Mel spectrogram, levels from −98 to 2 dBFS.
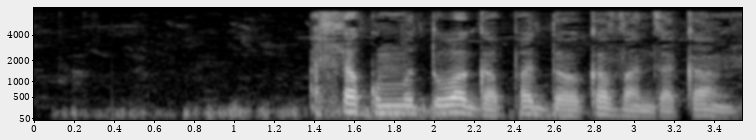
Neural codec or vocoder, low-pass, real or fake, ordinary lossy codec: none; 7.2 kHz; real; MP3, 64 kbps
